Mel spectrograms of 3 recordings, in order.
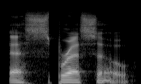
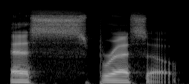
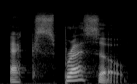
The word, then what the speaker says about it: espresso: this as it should be pronounced which is espresso espresso they pronounce it as a similar word e-x-p-r-e-s-s which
